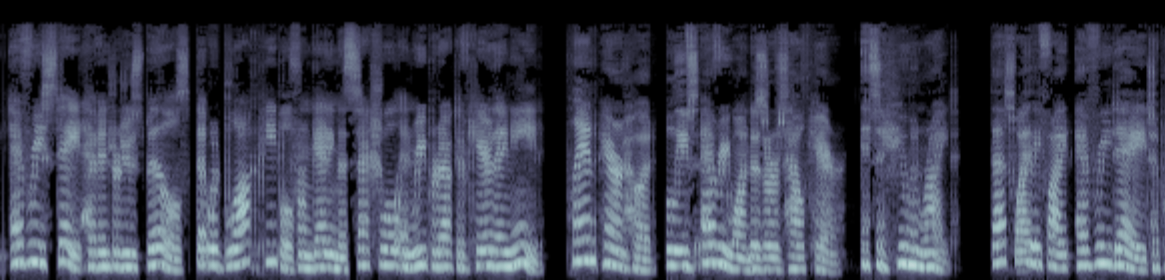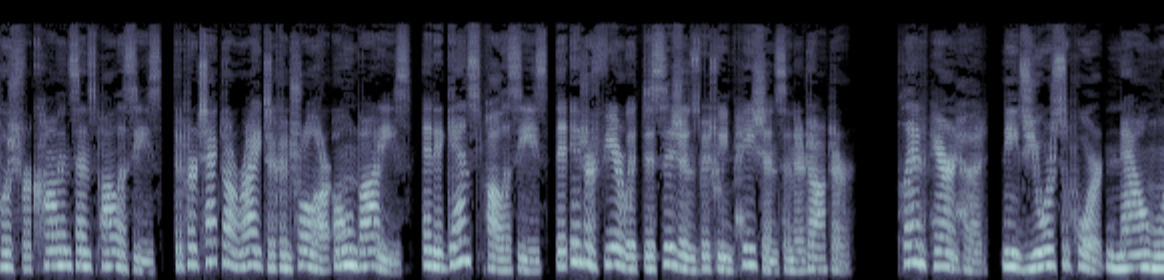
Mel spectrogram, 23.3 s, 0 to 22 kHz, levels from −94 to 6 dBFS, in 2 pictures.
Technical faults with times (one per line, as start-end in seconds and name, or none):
0.00-23.29 channel delay (doubling)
